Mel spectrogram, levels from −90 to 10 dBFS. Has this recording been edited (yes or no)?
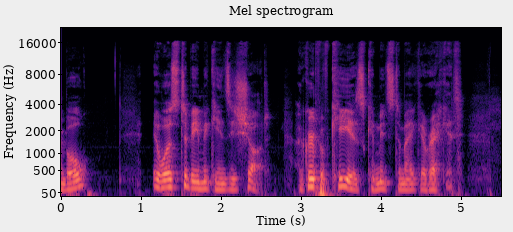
yes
